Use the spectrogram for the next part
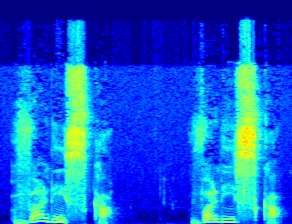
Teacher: afterwards two more valisa valisa here the z z becomes s z is voiced and it becomes its voiceless equivalent s because of voiceless C which follows the Z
